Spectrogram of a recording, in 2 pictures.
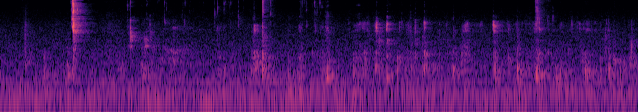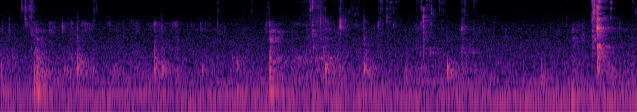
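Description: Close-up chewing of a mouthful of sauce-coated potato from a seafood boil: soft, wet mouth clicks and squishes at an irregular pace, with one sharper click about a second in.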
